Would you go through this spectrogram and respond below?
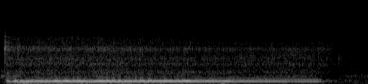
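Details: A pet cat named Hulusi, guarding its toy, holds one deep, even rumbling growl for about three seconds before it fades out.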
